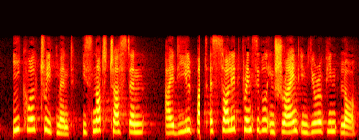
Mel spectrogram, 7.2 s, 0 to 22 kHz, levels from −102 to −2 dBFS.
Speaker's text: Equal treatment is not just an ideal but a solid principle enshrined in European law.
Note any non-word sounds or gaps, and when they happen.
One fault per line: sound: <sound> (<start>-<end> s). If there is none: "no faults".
sound: dropout (4.0-4.1 s)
